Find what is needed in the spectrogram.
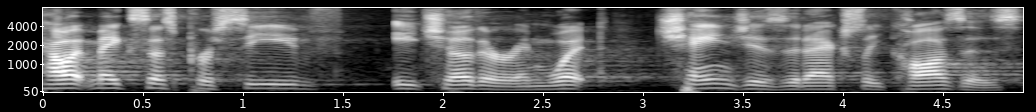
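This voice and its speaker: Speaking with a West Texas accent, a man at medium pitch keeps a moderate pace and ordinary pitch variation. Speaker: keynote speaker. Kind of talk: conference keynote. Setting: stage with audience.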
